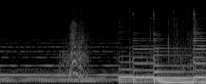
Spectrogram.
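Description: A school backpack's zipper pulled once, a short rasp about half a second in, over soft background music that grows louder with new notes just past the middle.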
